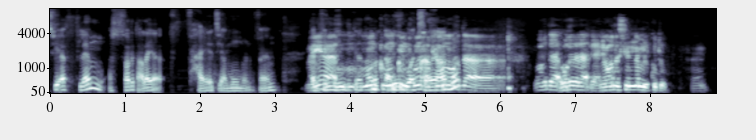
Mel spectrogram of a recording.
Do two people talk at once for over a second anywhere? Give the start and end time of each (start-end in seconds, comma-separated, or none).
3.4-5.6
